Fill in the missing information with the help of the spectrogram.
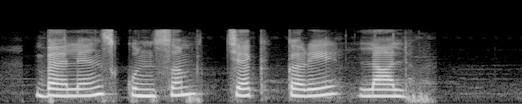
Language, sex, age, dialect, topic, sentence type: Magahi, female, 36-40, Northeastern/Surjapuri, banking, question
